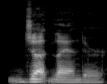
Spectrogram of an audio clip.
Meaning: A native or inhabitant of Jutland
- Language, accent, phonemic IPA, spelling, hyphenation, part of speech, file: English, US, /ˈd͡ʒʌtlændəɹ/, Jutlander, Jut‧land‧er, noun, En-us-Jutlander.ogg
